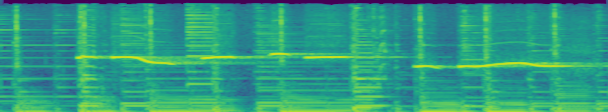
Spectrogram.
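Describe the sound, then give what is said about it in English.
Someone whistles a clear, sustained tune over a steady backing of rhythmic music, the whistled melody gliding between held notes for several seconds. “I think maybe he's gonna be a professional whistler someday.”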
